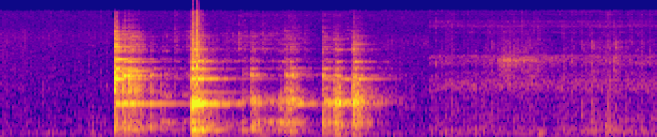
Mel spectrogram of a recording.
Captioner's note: pot lid clinking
